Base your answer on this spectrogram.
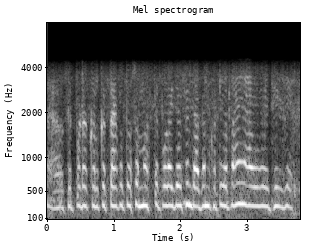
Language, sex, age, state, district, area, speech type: Odia, female, 45-60, Odisha, Sundergarh, rural, conversation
